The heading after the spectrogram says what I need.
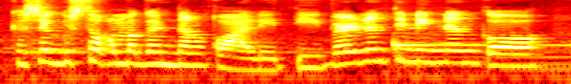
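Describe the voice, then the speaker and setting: A young woman with a high, girlish voice and a Filipino accent chats to her fans on a phone livestream. She is bubbly and eager, stumbling slightly over words because of a sore mouth. Music plays clearly behind her. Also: quick pace. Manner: bubbly, greets viewers by name with excited squeals. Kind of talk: casual livestream chat, reading comments. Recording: music playing in the background.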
